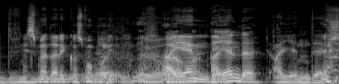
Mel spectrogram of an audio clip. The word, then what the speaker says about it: Allende: Zpátky, no a asi bych, jestli bys nám řekl něco o osobnosti Salvadora Jendeho. – Tak Kdo Allende, to byl? Allende vlastně, že je... – Jestli jako, to říkám, vyslovuji to Salvador, Ano, je to Allende, ano, Allende.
